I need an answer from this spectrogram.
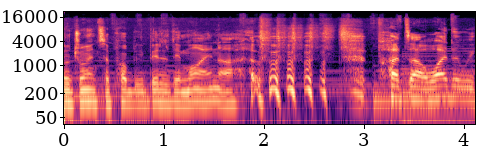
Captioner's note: laughs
